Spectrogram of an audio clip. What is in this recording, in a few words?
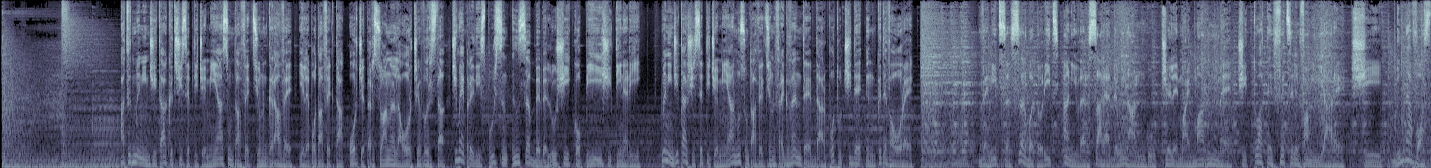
romanian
